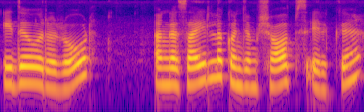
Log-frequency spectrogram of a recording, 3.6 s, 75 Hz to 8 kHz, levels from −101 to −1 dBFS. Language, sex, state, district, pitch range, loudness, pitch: Tamil, female, Tamil Nadu, Nilgiris, 225-295 Hz, -16 LUFS, 245 Hz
